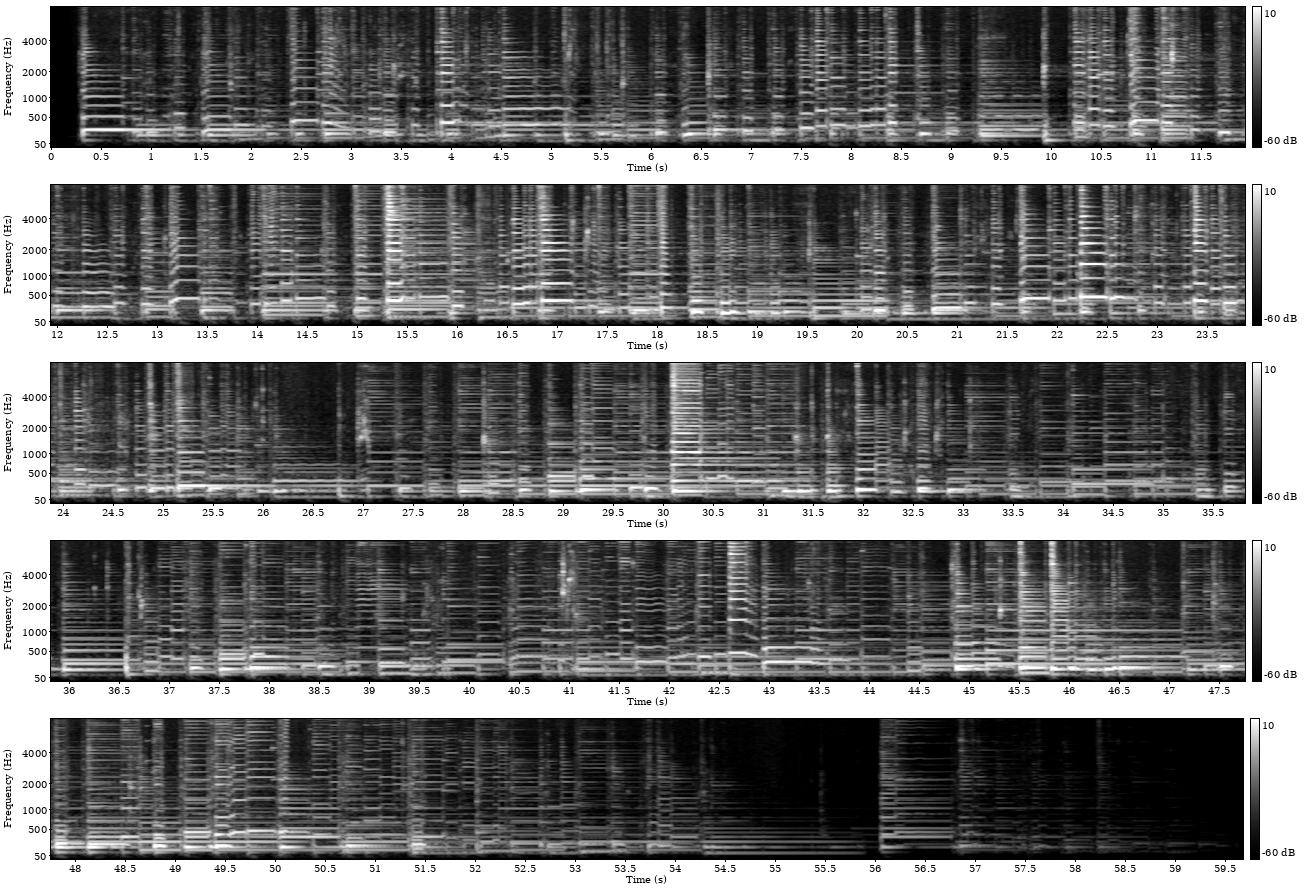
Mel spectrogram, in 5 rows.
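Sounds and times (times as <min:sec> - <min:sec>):
music: 0:00.3 - 0:59.3.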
